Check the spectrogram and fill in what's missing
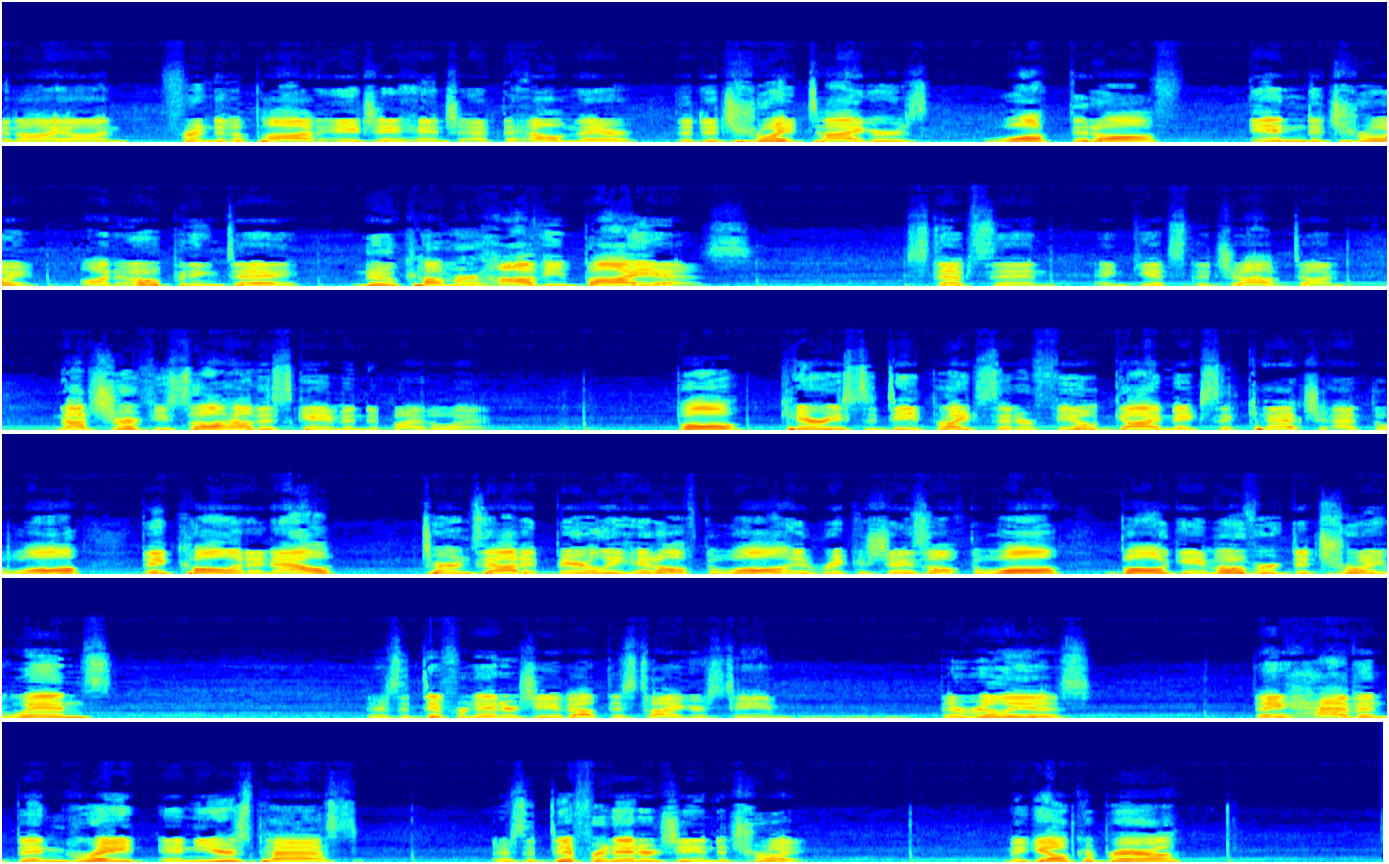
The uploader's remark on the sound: LIVE REACTION FROM ANGELS STADIUM. LIVE from Angels Stadium in Anaheim.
